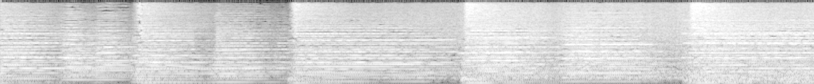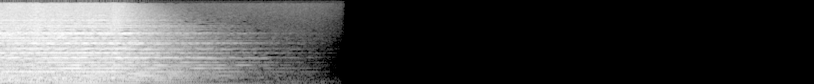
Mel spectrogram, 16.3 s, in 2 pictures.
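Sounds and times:
national anthem: 0.0 - 10.6.

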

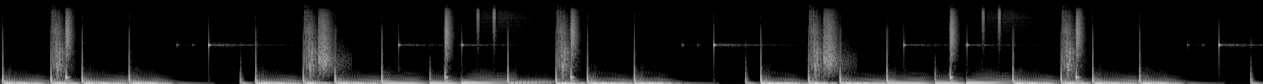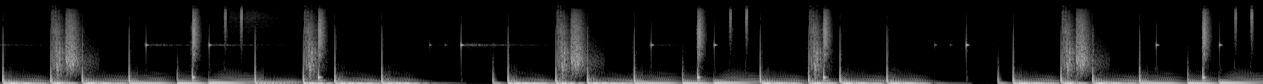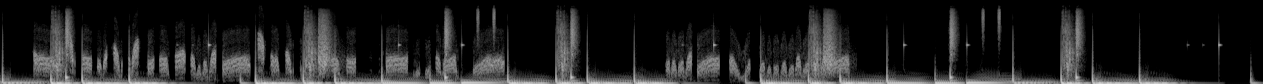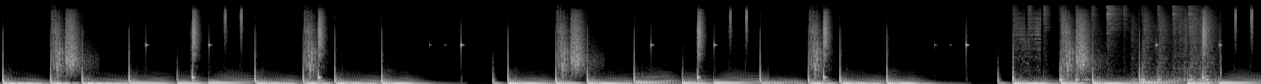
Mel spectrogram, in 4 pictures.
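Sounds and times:
rhythm: 0.0 - 50.4.

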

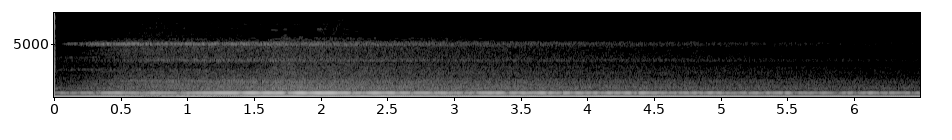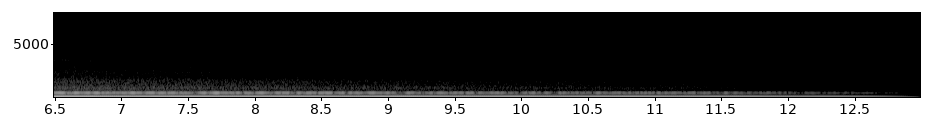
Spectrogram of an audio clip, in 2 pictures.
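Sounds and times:
droning tones: 0.0 - 9.3.

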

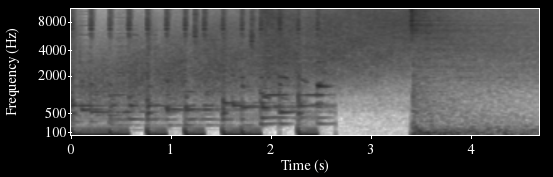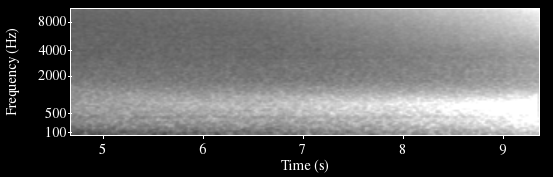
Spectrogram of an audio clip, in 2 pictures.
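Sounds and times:
instrumental music: 0.0 - 2.7.

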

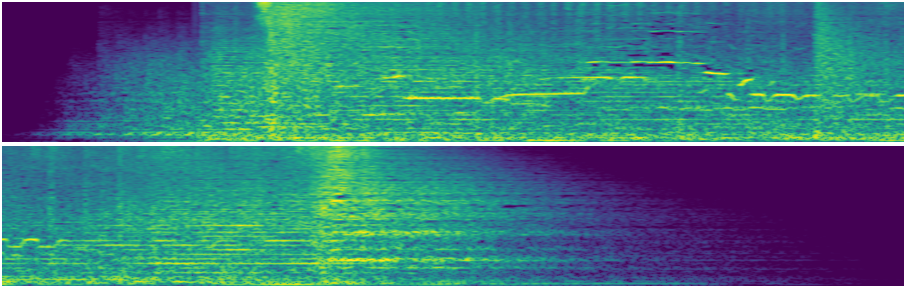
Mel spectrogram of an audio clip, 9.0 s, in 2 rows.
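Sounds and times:
terror music sting: 1.0 - 8.1.

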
